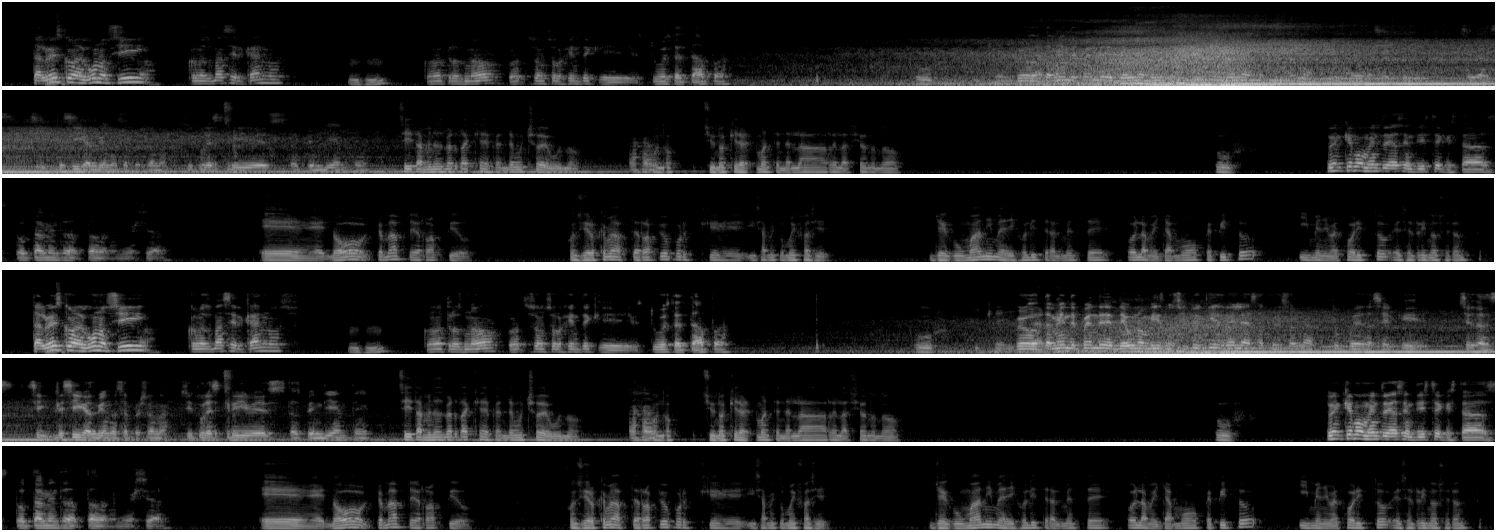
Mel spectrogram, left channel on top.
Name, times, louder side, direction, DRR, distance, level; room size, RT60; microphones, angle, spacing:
voice 1, 0.3-1.5 1.9-2.9 4.2-7.3 10.1-14.3 14.6-18.6 21.2-21.5 28.2-31.5, right 4 dB, 90° right, 0.7 m, -31 dB
voice 2, 3.5-3.9 9.1-9.5 9.7-10.6 10.9-11.0 11.4-11.6 17.2-17.3 18.9-20.7 21.4-21.6 21.9-23.9 27.1-27.3 32.4-34.5 35.5-38.1 39.1-42.4 42.8-44.7, right 1 dB, 15° right, 0.7 m, -35 dB
Truck, 7.9-8.1 8.5-21.1, left 6 dB, 70° left, 0.4 m, -28 dB
10.5 x 4.5 x 3.1 m
head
